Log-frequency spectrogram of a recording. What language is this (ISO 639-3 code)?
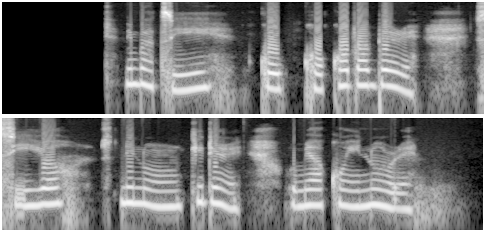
yor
